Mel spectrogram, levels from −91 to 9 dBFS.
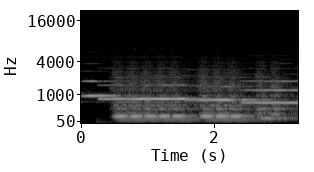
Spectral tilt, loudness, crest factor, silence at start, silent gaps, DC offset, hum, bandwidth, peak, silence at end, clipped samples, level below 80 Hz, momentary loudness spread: -8.5 dB/octave; -37 LUFS; 10 dB; 0 s; none; under 0.1%; none; 6.2 kHz; -26 dBFS; 0 s; under 0.1%; -70 dBFS; 5 LU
